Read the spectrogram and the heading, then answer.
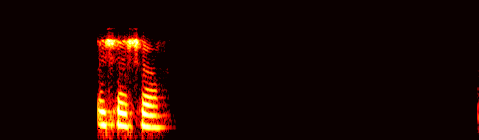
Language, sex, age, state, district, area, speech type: Dogri, female, 30-45, Jammu and Kashmir, Reasi, rural, conversation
